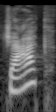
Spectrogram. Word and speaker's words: Jacques: Now I don't know if it's pronounced Jack because that's what I read that you pronounce this name as Jack, which would be very infuriating because that is a very fancy way of spelling Jack, but it's J A C Q U E S okay?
